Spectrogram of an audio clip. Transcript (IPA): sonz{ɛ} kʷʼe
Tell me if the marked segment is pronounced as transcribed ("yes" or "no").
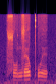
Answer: yes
